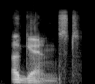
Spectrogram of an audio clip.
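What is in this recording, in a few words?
"against", British English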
